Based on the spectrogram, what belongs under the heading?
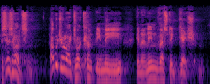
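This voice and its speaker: A man's voice: mid-range voice, huge pitch swings, brisk, fairly bright tone, husky, full character voice. A man playing a vain, pompous and mischievous male detective in a comic radio play.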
